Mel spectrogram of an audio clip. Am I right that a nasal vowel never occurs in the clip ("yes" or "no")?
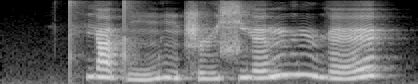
yes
